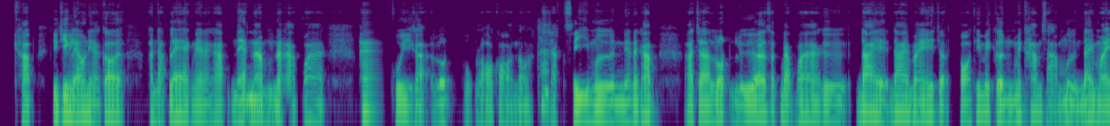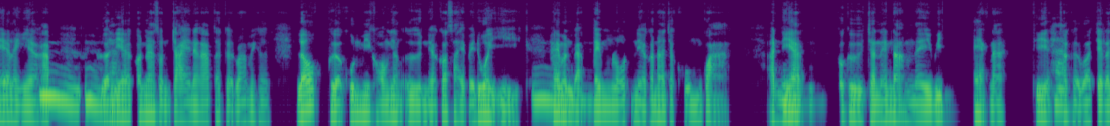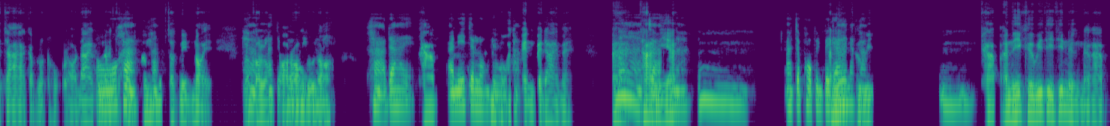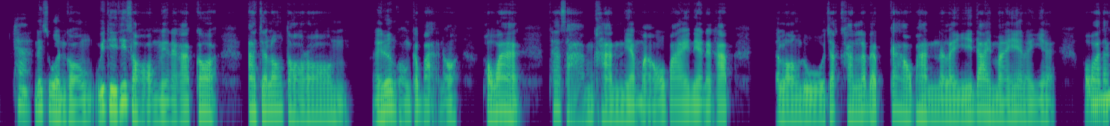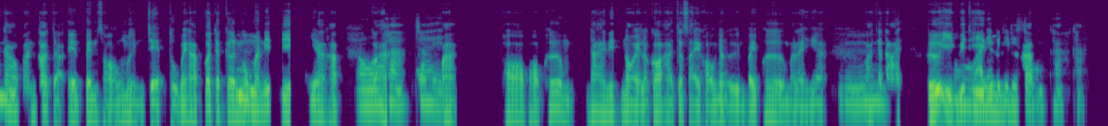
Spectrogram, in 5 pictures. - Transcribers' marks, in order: tapping; "สัก" said as "จั๊ก"; other background noise
- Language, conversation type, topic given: Thai, advice, คุณมีปัญหาเรื่องการเงินและการวางงบประมาณในการย้ายบ้านอย่างไรบ้าง?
